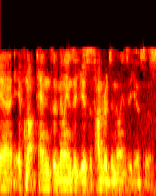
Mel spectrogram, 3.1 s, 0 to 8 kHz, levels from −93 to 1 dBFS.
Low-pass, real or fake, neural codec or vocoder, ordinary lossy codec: 7.2 kHz; real; none; AAC, 16 kbps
